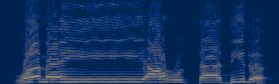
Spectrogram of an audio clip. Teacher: কলকলার অক্ষর 5টার একটা অক্ষর দাল সাকিন অবস্থায় আসছে, এজন্য আমরা ধাক্কা দিয়ে পড়বো।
